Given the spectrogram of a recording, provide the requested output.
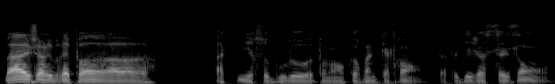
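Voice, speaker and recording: Low-voiced Frenchman streaming, roomy dull sound. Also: flat delivery, normal speed, a little mellow. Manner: colloquial and sweary, talks in short, broken-off phrases. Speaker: live streamer. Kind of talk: casual, unscripted livestream chat to viewers. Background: faint game music.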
